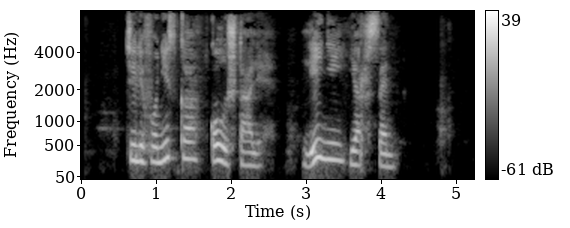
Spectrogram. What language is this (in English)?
Mari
